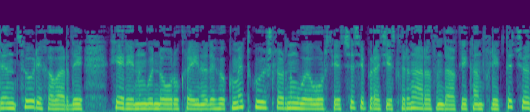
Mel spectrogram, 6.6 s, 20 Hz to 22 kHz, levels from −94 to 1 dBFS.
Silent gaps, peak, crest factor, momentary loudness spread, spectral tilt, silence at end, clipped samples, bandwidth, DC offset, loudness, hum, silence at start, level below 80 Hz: none; -6 dBFS; 12 dB; 5 LU; -7 dB/octave; 0 s; under 0.1%; 8.8 kHz; 0.2%; -18 LUFS; none; 0 s; -48 dBFS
